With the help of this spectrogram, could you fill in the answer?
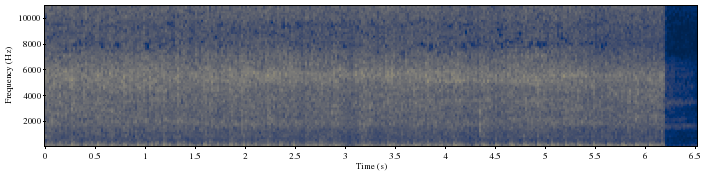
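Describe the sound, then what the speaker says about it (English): A Kawasaki KZ750 twin motorcycle engine runs steadily and close, a loud clattering drone with audible cam noise that cuts off abruptly near the end, with no talking. "The engine sounds great. It's you can hear the cams working"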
